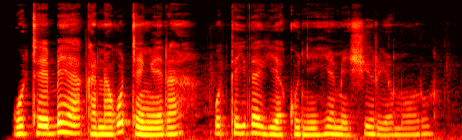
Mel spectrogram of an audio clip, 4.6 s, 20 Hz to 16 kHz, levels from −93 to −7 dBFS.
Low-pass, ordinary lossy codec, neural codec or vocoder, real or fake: 14.4 kHz; none; none; real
